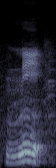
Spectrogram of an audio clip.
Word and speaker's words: knee: Letter silent होते हैं, जैसे हम बोलते हैं नी, लेकिन नी की स्पेलिंग क्या है दोस्तों? KNEE, लेकिन अब इसमें के क्या हो गया? साइलेंट।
